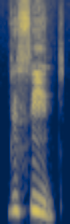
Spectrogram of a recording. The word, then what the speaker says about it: receipt: इसका दूसरा रूल है, जब पी के बाद एस या टी या एन आए तो पी साइलेंट होती है, जैसे RECEIPT रिसीट, PNEUMONIA।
